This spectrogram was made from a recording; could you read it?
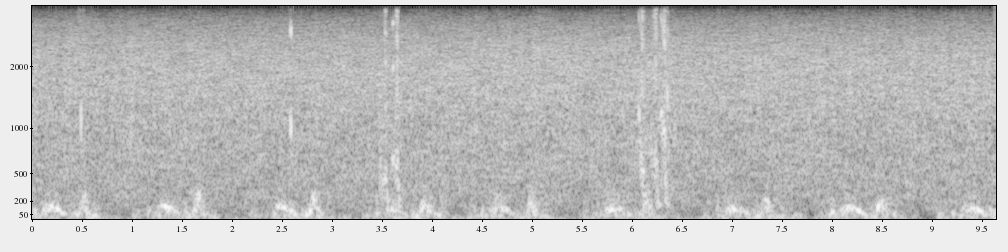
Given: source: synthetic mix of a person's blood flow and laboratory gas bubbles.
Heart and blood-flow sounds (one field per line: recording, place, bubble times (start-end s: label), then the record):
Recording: Doppler ultrasound of blood flow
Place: precordium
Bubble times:
0.47-0.55 s: bubbles
2.57-2.70 s: bubbles
3.48-3.73 s: bubbles
6.06-6.49 s: bubbles
From the record:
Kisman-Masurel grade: 123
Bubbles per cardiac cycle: 1 to 2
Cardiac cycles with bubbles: 10 to 50%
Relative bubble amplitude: loud (0.450 to 0.775)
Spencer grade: 2 (many but less than half of the cardiac periods contain bubble signals, singularly or in groups)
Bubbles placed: anywhere in the cardiac cycle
